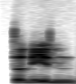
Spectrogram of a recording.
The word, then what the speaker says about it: Dunedin: to go see a blue jays i can't pronounce it dun dun dun dun dunny din dunedin yeah dunedin uh in florida that might be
